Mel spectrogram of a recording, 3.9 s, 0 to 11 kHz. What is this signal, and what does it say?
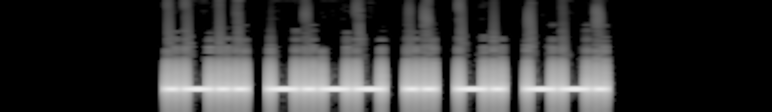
Morse code, heard as a keyed tone, about 28 wpm, 700 Hz. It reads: LYING
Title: ING Suffix - Top 100 Words with Base Words 28wpm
